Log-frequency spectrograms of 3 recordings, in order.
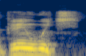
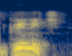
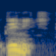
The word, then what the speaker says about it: Greenwich: No, you don't pronounce this as Greenwich, which no day, wizard no day. It's Greenwich. The Greenwich, Greenwich Meridian. So as if you're not pronouncing the W, Greenwich.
